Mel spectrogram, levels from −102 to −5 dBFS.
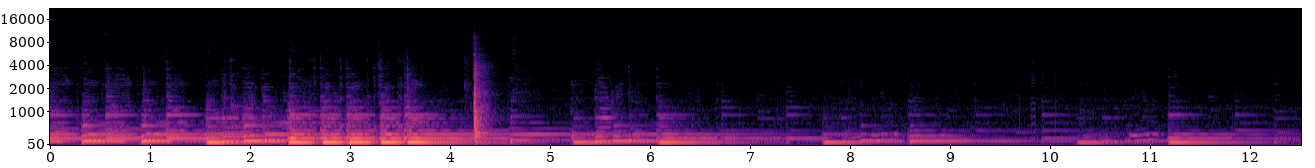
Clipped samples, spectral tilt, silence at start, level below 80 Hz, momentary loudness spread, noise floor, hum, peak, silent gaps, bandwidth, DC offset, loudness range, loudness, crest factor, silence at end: under 0.1%; -10.5 dB/octave; 0 s; -78 dBFS; 22 LU; -64 dBFS; none; -22 dBFS; none; 4.2 kHz; under 0.1%; 15 LU; -41 LUFS; 18 dB; 0.15 s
